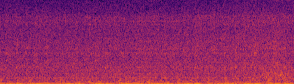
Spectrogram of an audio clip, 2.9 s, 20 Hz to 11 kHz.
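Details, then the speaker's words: 1982 C10 with a 305 TBI V8 replacing the factory 350 diesel, said to run badly: steady even low rumble at about three pulses a second, no misses or knocks; idles healthy, though it burns a little oil and smokes, possibly bad gas. "I don't see why he said it was ran bad. It just has it burns a little oil."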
